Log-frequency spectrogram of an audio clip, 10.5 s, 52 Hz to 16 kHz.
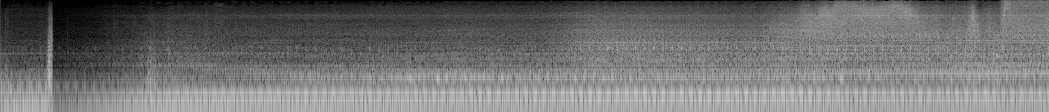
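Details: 2002 US Subaru Impreza WRX, cold engine: flat-four idles with a steady light knock over the rumble, about two to three per second; suspected cold piston slap, not confirmed.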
